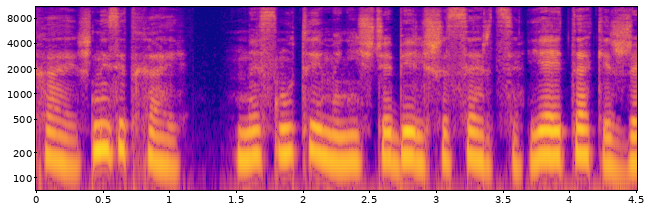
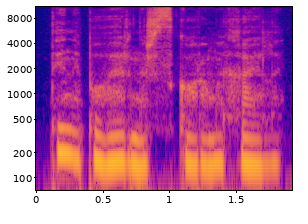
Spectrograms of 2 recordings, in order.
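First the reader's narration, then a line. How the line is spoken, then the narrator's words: Said with a sigh. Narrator (Ukrainian): сказала і зітхнула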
